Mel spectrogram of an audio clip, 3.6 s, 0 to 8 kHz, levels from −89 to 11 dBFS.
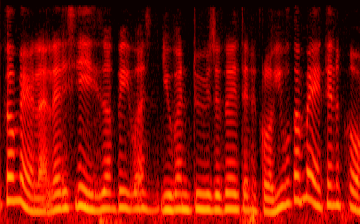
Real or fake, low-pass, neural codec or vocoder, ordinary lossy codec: fake; 7.2 kHz; codec, 16 kHz, 0.8 kbps, ZipCodec; none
